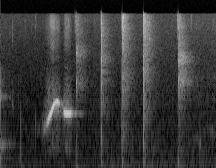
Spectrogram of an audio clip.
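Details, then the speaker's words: Sudden high whistle-like vocal tic followed by sharp clicks and taps, in a young woman with Tourette syndrome having frequent tics in a living room; some of her tics are insulting. Vocal tic of Tourette syndrome. "doch selbst das gestaltet sich als schwer denn ständig bekommt im wohnzimmer neue text wobei diese hier noch relativ harmlos sind"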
